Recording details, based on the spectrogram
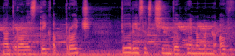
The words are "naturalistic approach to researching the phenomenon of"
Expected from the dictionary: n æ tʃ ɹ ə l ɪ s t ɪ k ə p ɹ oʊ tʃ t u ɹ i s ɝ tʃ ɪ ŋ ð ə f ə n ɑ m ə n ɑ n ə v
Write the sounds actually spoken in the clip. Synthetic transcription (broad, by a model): n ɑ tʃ ɹ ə l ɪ s t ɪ k ə p ɹ oʊ tʃ t u ɹ i s ɝ tʃ ɪ ŋ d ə p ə n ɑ m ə n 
